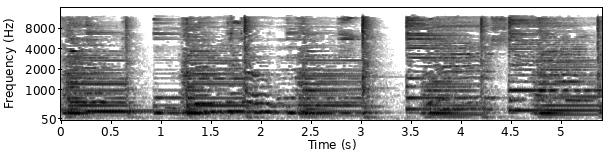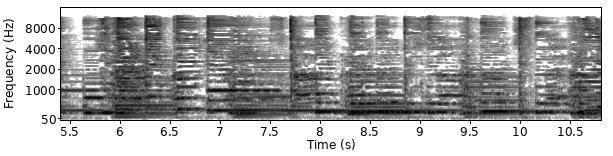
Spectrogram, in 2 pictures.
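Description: Two acoustic guitars strumming chords together, with a girl singing along; the strumming breaks off briefly a little after three seconds in.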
